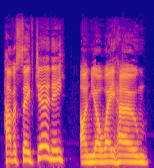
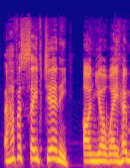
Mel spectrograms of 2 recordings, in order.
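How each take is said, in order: First: Slow flat robot voice; a machine voice, slowly; robotic voice. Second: Sing-song robot announcement; robotic machine voice. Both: Retold or imitated. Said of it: "in this kind of deaf robotic voice".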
